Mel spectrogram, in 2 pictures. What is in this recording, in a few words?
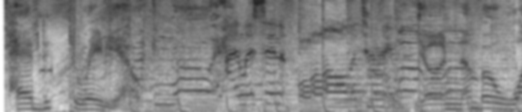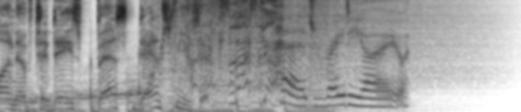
Sweeper Station ID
